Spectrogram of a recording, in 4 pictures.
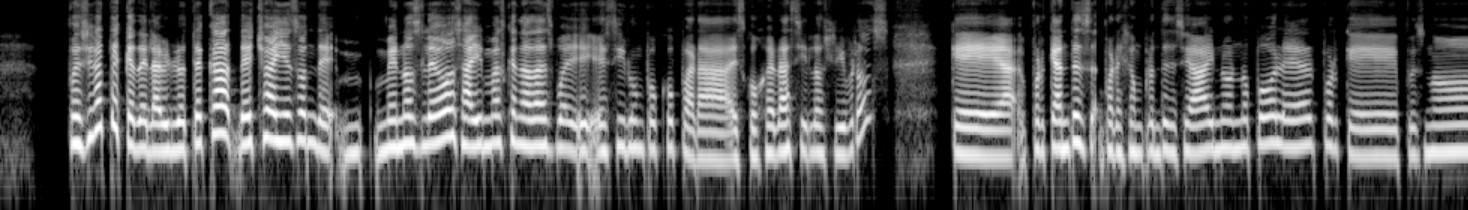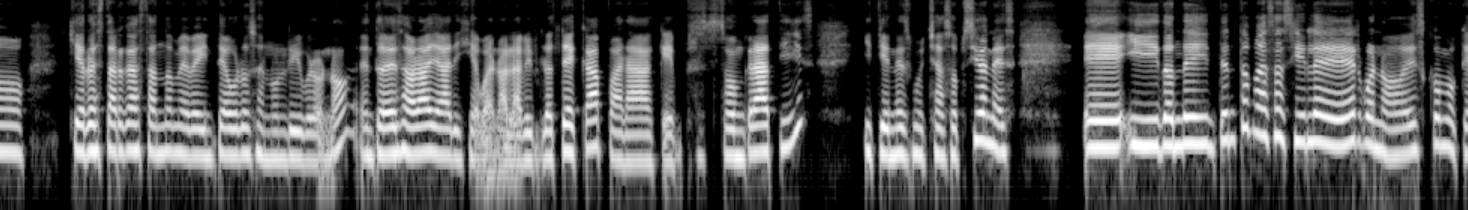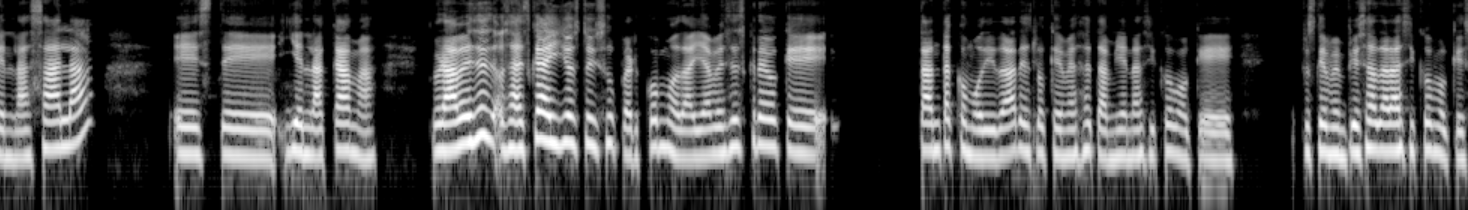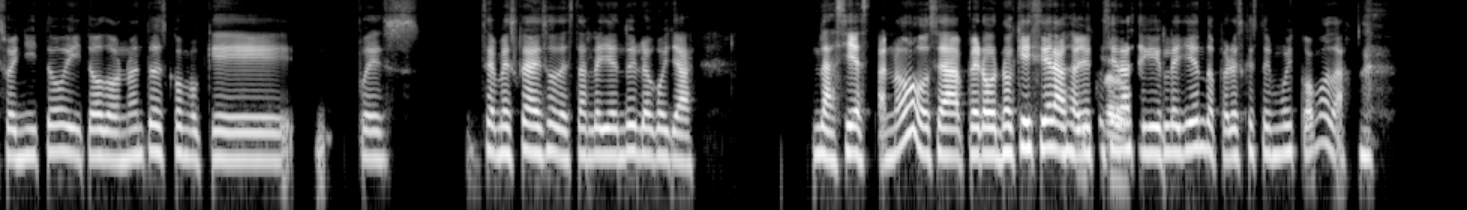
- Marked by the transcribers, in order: chuckle
- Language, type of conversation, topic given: Spanish, advice, ¿Por qué no logro leer todos los días aunque quiero desarrollar ese hábito?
